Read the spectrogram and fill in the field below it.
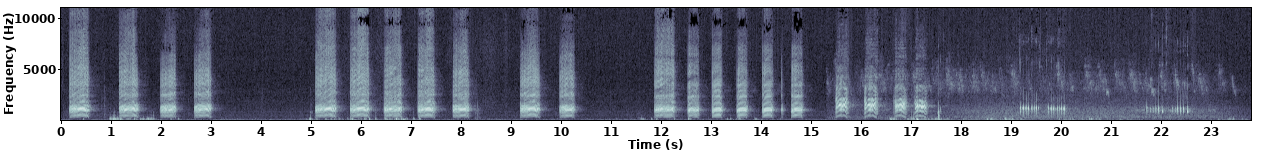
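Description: A common raven's deep, throaty croaks ring out in quick bursts of several harsh calls each, loud, with later calls rougher and blended with a noisy background.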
